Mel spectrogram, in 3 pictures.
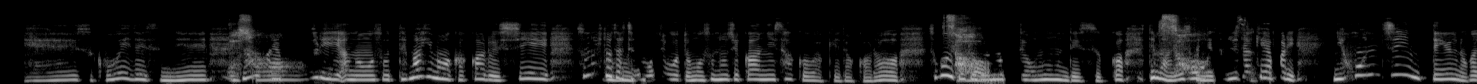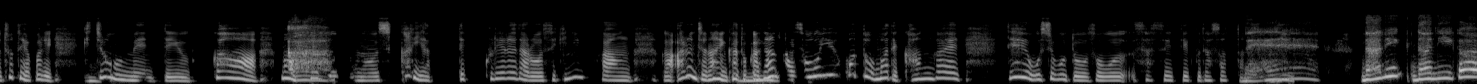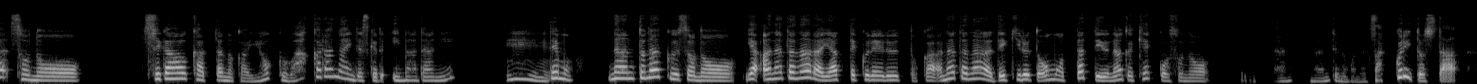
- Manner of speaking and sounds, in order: other background noise
- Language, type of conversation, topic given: Japanese, podcast, 支えになった人やコミュニティはありますか？
- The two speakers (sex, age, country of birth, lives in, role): female, 50-54, Japan, United States, guest; female, 60-64, Japan, Japan, host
